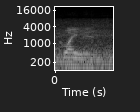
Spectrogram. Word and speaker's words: Kweilin: and a W, but in China it's spelled with a G and a U, but it's pronounced the same, Kweilin.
